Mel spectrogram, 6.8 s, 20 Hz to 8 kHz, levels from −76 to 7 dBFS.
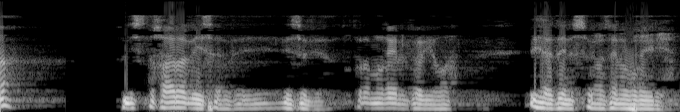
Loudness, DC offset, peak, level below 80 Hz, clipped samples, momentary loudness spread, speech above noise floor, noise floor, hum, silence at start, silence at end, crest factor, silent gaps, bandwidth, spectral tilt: -14 LUFS; under 0.1%; 0 dBFS; -40 dBFS; 0.6%; 10 LU; 33 dB; -45 dBFS; none; 0 s; 0 s; 14 dB; 0.90-0.95 s, 1.06-1.12 s; 5.4 kHz; -9.5 dB/octave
